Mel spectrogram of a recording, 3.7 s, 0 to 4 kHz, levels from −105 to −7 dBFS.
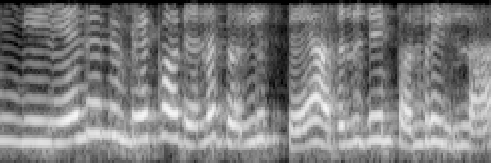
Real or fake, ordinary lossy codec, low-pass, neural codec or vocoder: fake; none; 3.6 kHz; codec, 44.1 kHz, 3.4 kbps, Pupu-Codec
